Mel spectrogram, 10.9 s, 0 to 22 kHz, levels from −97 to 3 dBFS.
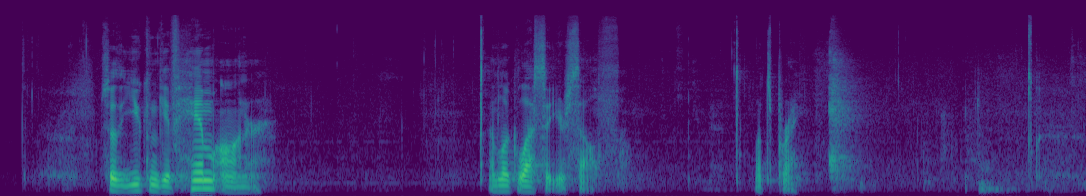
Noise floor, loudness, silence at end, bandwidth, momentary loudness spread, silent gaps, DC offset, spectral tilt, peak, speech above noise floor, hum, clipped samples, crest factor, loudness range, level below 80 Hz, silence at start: -78 dBFS; -37 LUFS; 0.55 s; 15.5 kHz; 22 LU; none; under 0.1%; -5.5 dB/octave; -16 dBFS; 42 dB; none; under 0.1%; 24 dB; 14 LU; under -90 dBFS; 1.05 s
